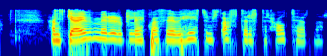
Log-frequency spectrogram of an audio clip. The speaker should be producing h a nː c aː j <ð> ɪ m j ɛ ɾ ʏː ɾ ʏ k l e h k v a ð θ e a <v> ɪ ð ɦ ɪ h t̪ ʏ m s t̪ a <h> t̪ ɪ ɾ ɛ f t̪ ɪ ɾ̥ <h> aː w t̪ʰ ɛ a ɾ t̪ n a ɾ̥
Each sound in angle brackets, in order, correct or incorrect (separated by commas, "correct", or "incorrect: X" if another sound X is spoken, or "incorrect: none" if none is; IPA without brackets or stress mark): incorrect: v, correct, incorrect: f, correct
